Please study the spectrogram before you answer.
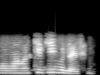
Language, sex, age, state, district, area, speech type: Maithili, female, 18-30, Bihar, Purnia, rural, conversation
